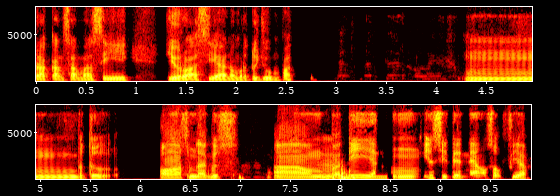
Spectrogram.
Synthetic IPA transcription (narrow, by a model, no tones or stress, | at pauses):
ɾakansamasi | juɾoasianɔmərt̪ud͡ʒuəmpat̪̚ | m̩ | bət̪ʊ̰l | ʔɔsəmənt̪aɡʊs | ʔəmbəɾat̪ijaŋinsidɛnjaŋsofia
